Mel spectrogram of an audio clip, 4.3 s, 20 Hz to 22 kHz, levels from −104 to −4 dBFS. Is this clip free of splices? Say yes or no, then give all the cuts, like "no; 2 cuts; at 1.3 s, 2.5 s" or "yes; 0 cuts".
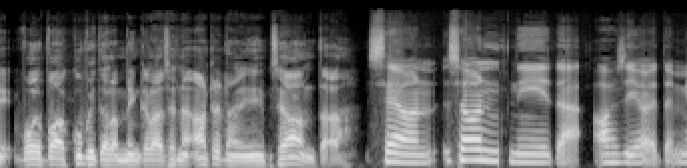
no; 2 cuts; at 1.7 s, 3.1 s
